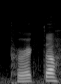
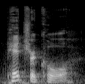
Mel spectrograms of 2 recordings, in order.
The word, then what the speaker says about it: petrichor: I think it's Perecta. I don't know if I'm pronouncing it correctly. I'm probably pronouncing it 100% incorrect. Well, I have found out since then that it's actually petrichor.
